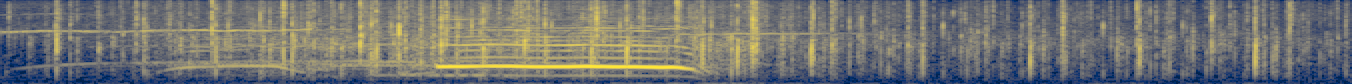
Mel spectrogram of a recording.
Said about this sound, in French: Et encore un tonnerre d'applaudissements pour ceux qui sont à l'origine de la réussite de cette semaine merveilleuse pour la gestion de l'eau.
